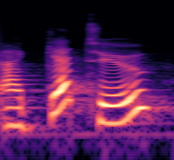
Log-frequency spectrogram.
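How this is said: The voice sounds upturned and optimistic.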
